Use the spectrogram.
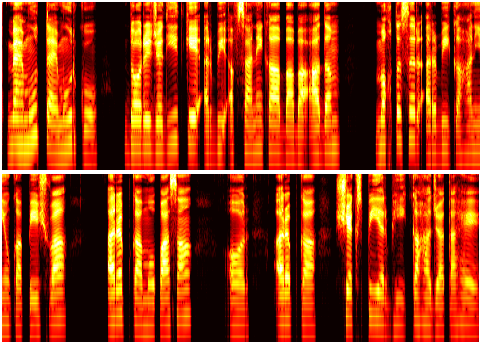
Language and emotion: Urdu, neutral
